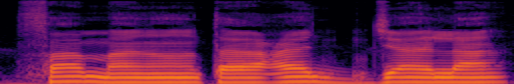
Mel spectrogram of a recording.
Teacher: نون ساکن کے بعد تا ہے. حروف اخفا میں سے تا ہے. اخفاء حقیقی ہوگا.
